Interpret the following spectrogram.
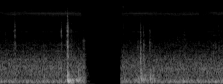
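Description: Plastic cover panel on a 2021 Sea-Doo RXP-X personal watercraft being unhooked from its hooks and lifted off. There is a sharp click about two-thirds of a second in and a fainter knock about half a second later, and the sound cuts out completely for a moment in between.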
